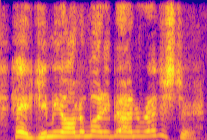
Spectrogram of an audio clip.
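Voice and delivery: half-joking robber voice; mock robber demand. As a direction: playfully demand the cash. Pretend store robbery.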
